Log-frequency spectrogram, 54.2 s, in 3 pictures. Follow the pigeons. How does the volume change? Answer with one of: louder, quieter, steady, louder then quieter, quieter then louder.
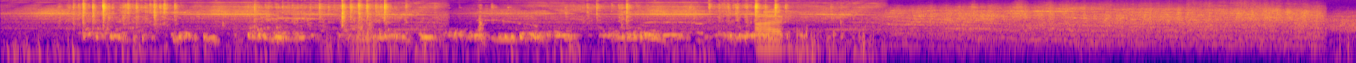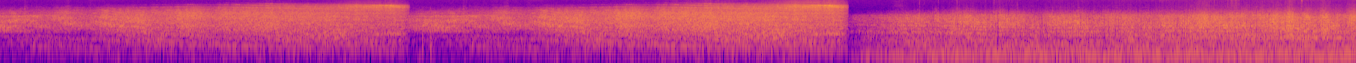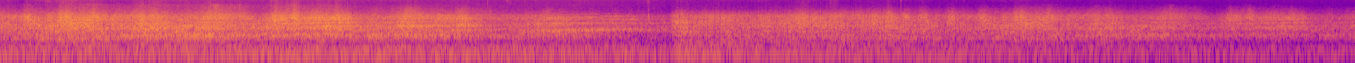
steady.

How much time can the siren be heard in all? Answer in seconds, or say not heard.
not heard.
